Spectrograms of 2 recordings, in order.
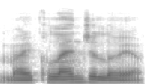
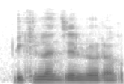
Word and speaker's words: Michelangelo: 자, 미켈란젤로의 영어 발음은 마이클란젤로예요. 발음이 완전 다르지? 미켈란젤로라고 하면 미국 사람 절대 못 알아먹습니다.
